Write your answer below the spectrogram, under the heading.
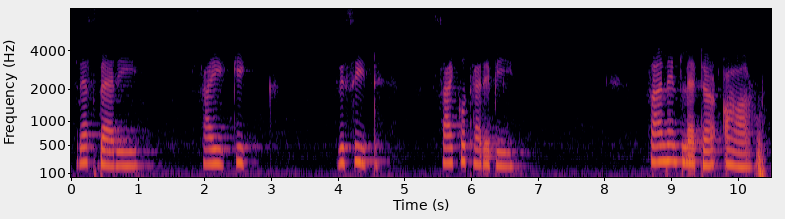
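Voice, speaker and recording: A woman teaching English silent letters, reading words one at a time with long pauses between them. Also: medium pitch. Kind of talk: slow word-list lesson. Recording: phone-like echoey recording.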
